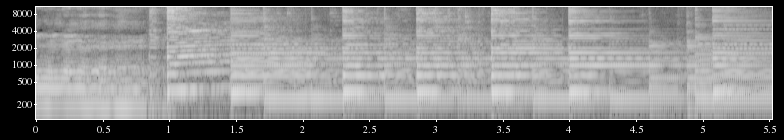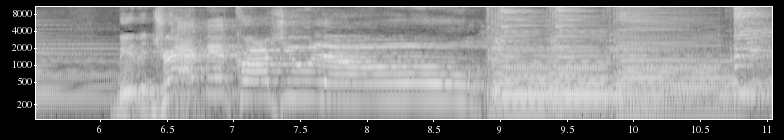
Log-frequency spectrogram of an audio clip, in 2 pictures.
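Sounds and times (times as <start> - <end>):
acoustic guitar blues: 0.0 - 11.0.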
